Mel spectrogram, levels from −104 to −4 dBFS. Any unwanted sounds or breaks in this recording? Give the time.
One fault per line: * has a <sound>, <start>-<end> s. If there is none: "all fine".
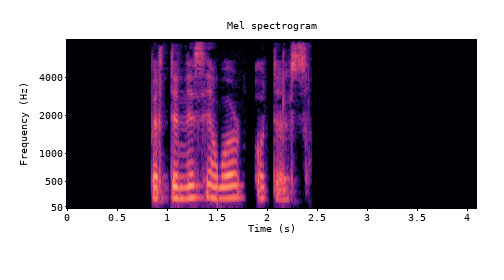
all fine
